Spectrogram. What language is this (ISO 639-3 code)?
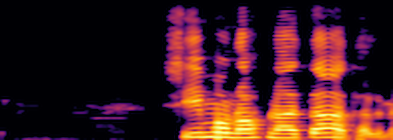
isl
